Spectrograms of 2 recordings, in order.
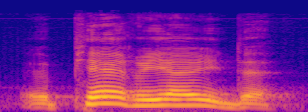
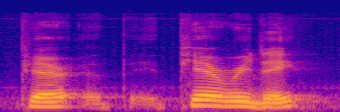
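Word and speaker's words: Pieridae: On dit que Pierre-Reid Energy Limited, ça s'écrit P-I-E-R-I-D-A-E, Pierre-Reid, j'espère que je le prononce bien, qui a fusionné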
